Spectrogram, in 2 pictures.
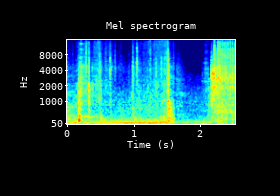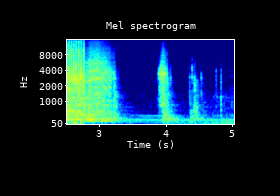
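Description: Cordless impact wrench on a long extension, hammering in a short loud rattle about two seconds in as it breaks loose an 18 mm strut top-mount nut. Light clicks of the socket and extension come before it, and a single click follows.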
